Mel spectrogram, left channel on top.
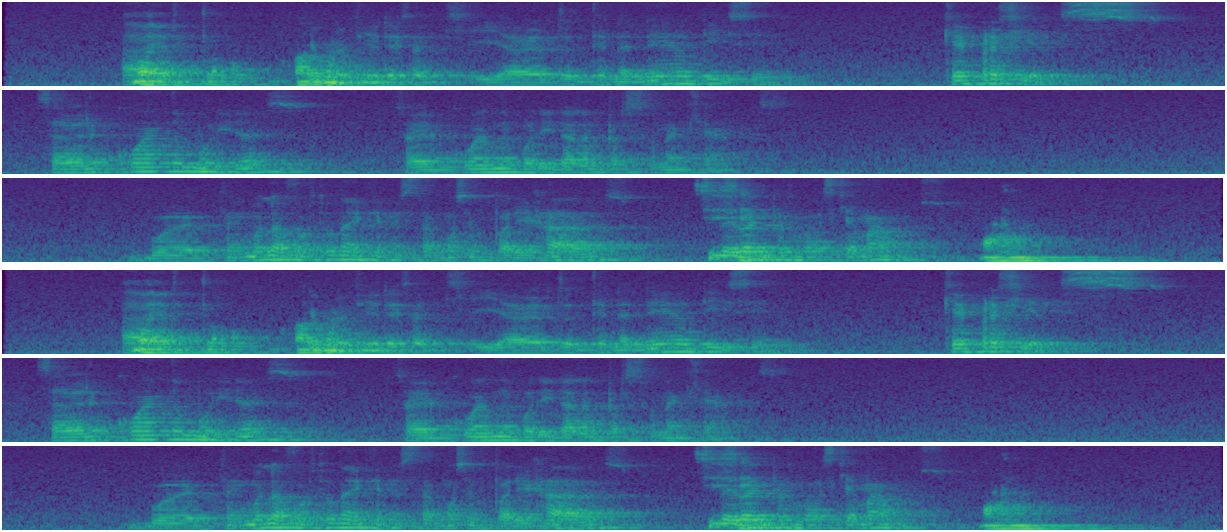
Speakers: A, on the right; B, on the left.
A: A
B: Bueno,
A: ver, tú,
B: algo.
A: ¿qué prefieres aquí? A ver, yo te la leo. Dice, ¿qué prefieres? ¿Saber cuándo morirás? ¿Saber cuándo morirá la persona que amas? Bueno, tenemos la fortuna de que no estamos emparejados,
B: sí,
A: pero
B: sí.
A: hay personas que amamos.
B: Ajá.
